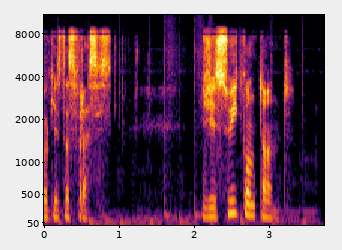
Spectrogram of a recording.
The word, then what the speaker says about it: contente: Je suis contente. O je suis content o je suis contente. Al pronunciar la T, lo estás diciendo en femenino.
